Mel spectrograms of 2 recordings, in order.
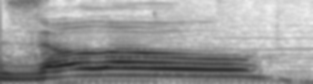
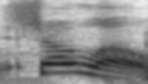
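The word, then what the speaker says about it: Xolo: his figure we had Zolo well you're pronouncing his name wrong you say it then sholo sholo fine I always say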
